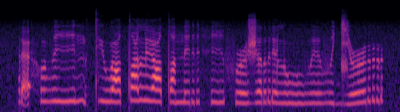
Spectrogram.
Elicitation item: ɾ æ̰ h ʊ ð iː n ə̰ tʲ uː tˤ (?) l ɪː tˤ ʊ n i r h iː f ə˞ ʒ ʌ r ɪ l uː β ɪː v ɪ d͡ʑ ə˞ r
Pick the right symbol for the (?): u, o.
u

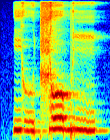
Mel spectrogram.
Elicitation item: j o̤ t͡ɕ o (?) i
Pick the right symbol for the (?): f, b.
b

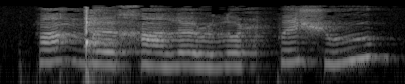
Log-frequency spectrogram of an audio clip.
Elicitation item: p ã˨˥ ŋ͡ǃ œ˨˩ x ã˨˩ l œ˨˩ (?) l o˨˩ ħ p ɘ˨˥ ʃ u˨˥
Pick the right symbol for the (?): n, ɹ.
ɹ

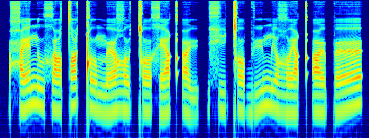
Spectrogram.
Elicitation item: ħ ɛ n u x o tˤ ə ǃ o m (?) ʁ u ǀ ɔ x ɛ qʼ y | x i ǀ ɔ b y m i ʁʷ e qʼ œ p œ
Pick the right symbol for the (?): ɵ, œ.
œ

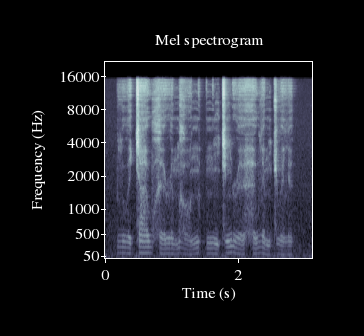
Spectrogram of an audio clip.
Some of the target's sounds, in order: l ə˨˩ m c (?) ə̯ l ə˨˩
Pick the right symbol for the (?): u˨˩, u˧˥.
u˨˩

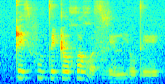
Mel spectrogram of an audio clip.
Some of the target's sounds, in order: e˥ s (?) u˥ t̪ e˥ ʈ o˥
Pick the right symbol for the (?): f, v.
f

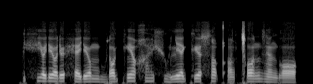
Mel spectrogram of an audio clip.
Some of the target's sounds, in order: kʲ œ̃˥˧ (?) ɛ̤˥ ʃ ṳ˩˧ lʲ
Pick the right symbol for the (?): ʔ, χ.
χ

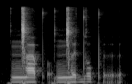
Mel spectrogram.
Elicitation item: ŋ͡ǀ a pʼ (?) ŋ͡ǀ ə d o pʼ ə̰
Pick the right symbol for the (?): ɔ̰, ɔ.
ɔ̰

